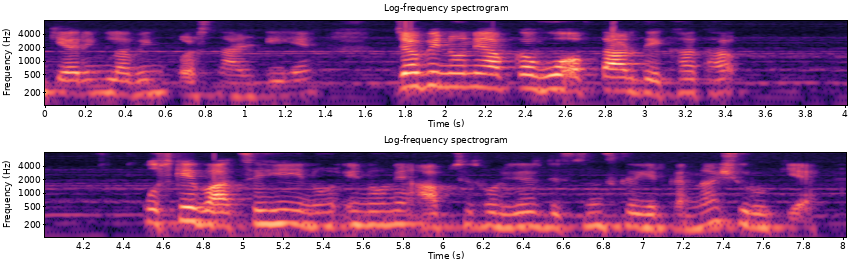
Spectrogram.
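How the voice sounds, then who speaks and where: A woman tarot reader who speaks straight to the viewer, repeats her points for emphasis and calls on the universe between cards. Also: medium pitch. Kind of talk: tarot reading to camera.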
